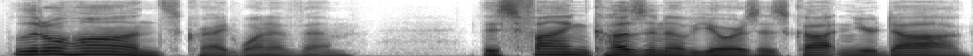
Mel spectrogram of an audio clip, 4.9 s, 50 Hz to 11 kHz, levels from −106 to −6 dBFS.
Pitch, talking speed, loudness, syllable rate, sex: 125 Hz, 185 wpm, -18 LUFS, 4.8 syllables/s, male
